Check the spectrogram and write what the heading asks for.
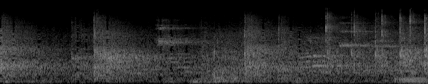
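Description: A squash rally: a squash ball is struck by rackets and hits the court walls with several sharp cracks about a second apart. Short high squeaks come from the players' shoes on the wooden court floor.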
